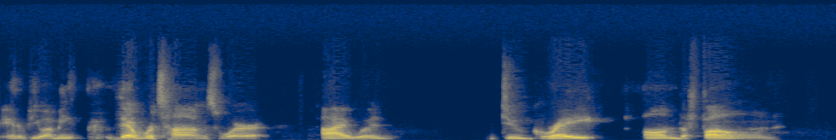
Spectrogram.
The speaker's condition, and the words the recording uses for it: Stuttering. I mean, look, I'm 40 years old, Rama, and there are days where I just stutter and I can't stop it, you know.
